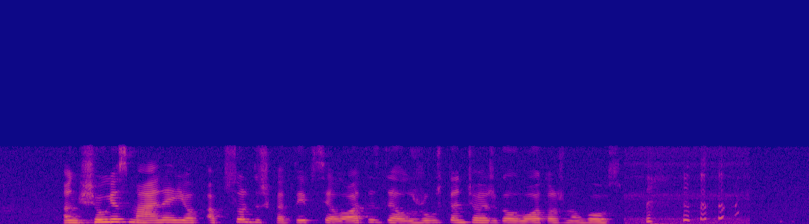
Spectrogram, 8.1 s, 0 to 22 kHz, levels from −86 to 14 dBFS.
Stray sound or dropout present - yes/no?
yes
